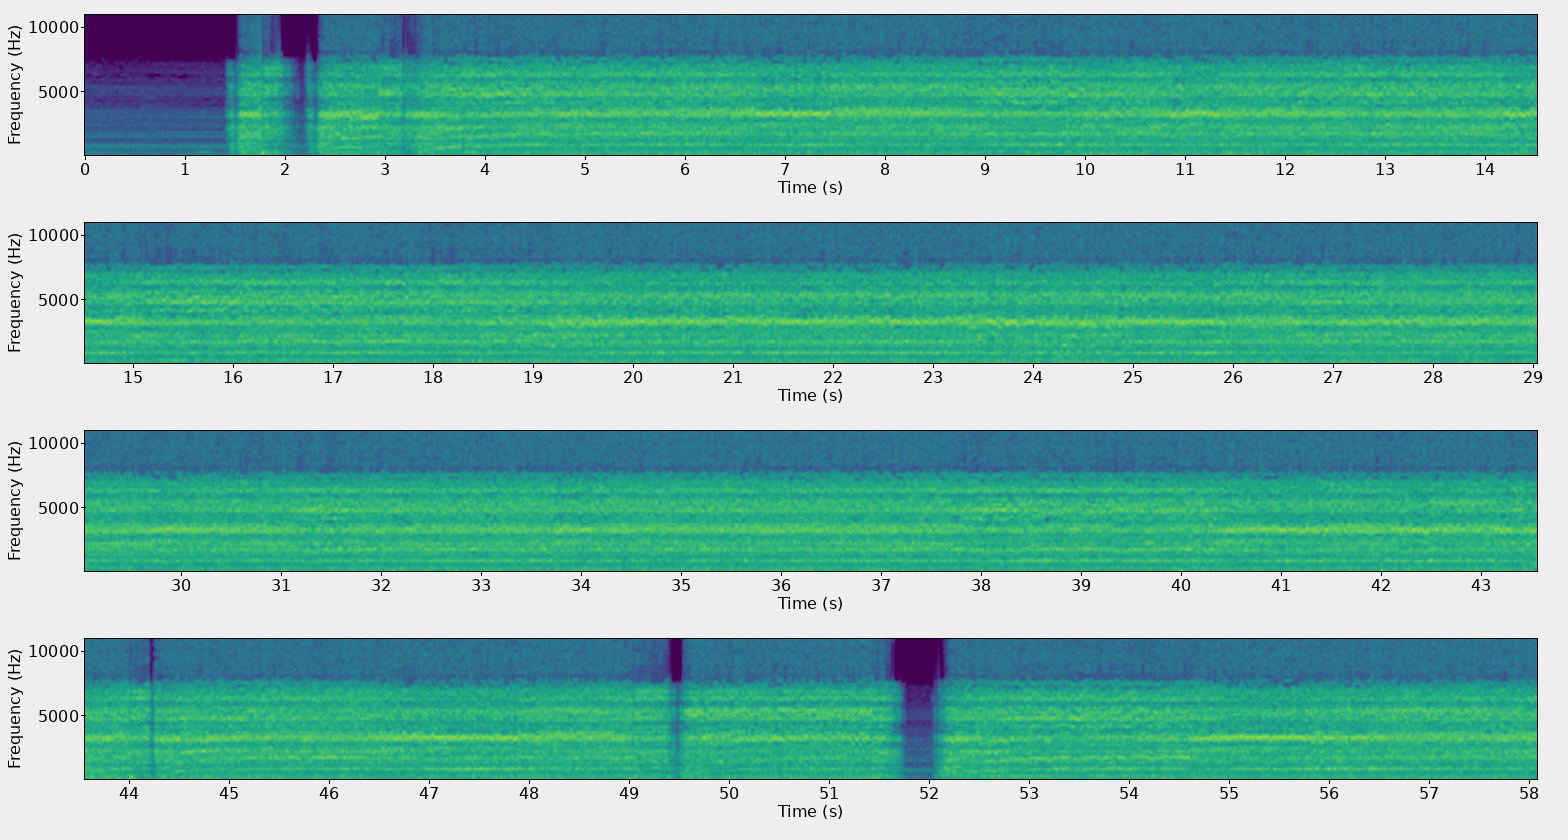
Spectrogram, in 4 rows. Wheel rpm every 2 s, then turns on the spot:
20, 100, 220, 220, 220, 220, 230, 220, 230, 220, 220, 210, 210, 220, 230, 220, 230, 230, 230, 220, 220, 220, 190, 220, 170, 160, 160, 220, 220.
none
